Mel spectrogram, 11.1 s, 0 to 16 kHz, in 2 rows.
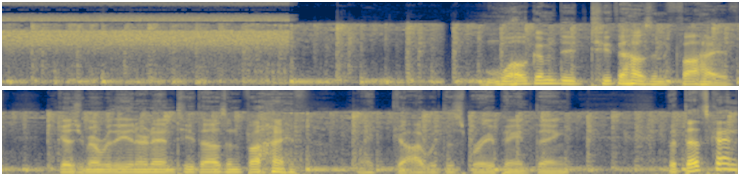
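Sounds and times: spray paint hiss: 0.0s - 2.2s
music track: 0.0s - 11.0s.

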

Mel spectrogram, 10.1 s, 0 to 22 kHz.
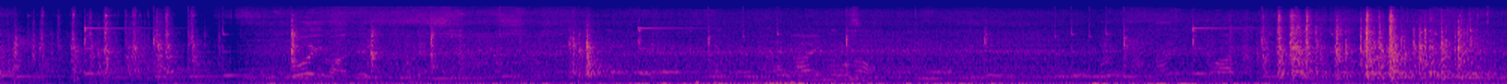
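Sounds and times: rapid clatter of clicks and knocks: 0.0s - 2.6s, 8.3s - 10.0s
diesel engine humming: 0.0s - 10.0s.

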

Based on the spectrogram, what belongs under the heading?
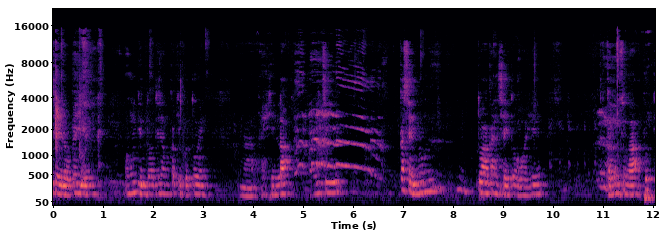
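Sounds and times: rooster crowing: 4.8s - 6.8s
man talking: 10.9s - 12.0s.

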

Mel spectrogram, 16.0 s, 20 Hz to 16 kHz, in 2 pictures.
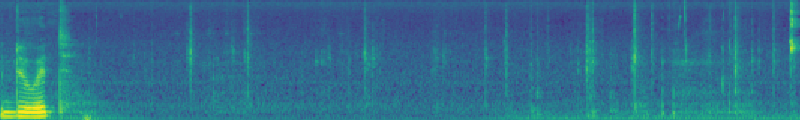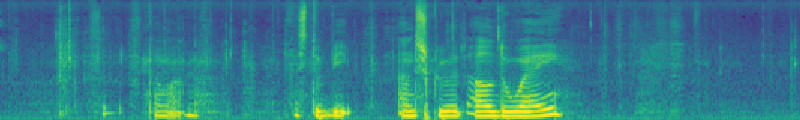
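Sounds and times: screwdriver turning screw in plastic: 1.4s - 6.6s
plastic parts clicking: 1.4s - 9.4s.

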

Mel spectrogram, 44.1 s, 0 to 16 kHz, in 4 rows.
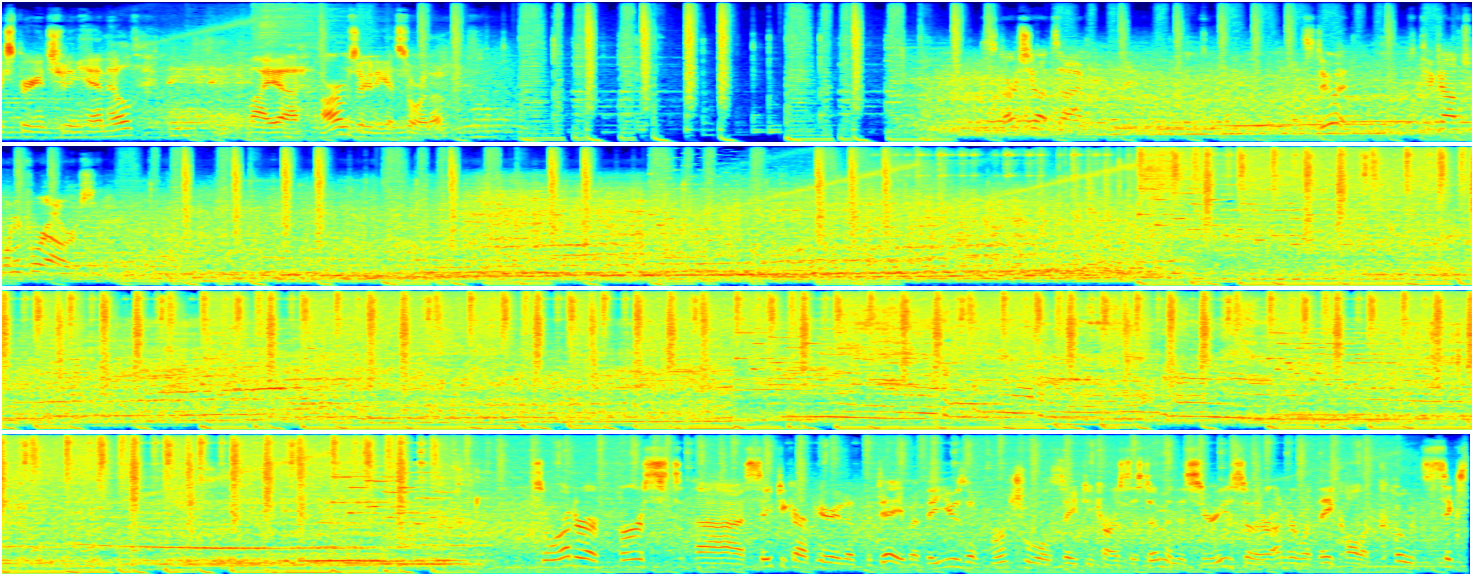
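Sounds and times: background music with steady beat: 1.9s - 44.0s
racing car engines revving: 6.8s - 44.0s.

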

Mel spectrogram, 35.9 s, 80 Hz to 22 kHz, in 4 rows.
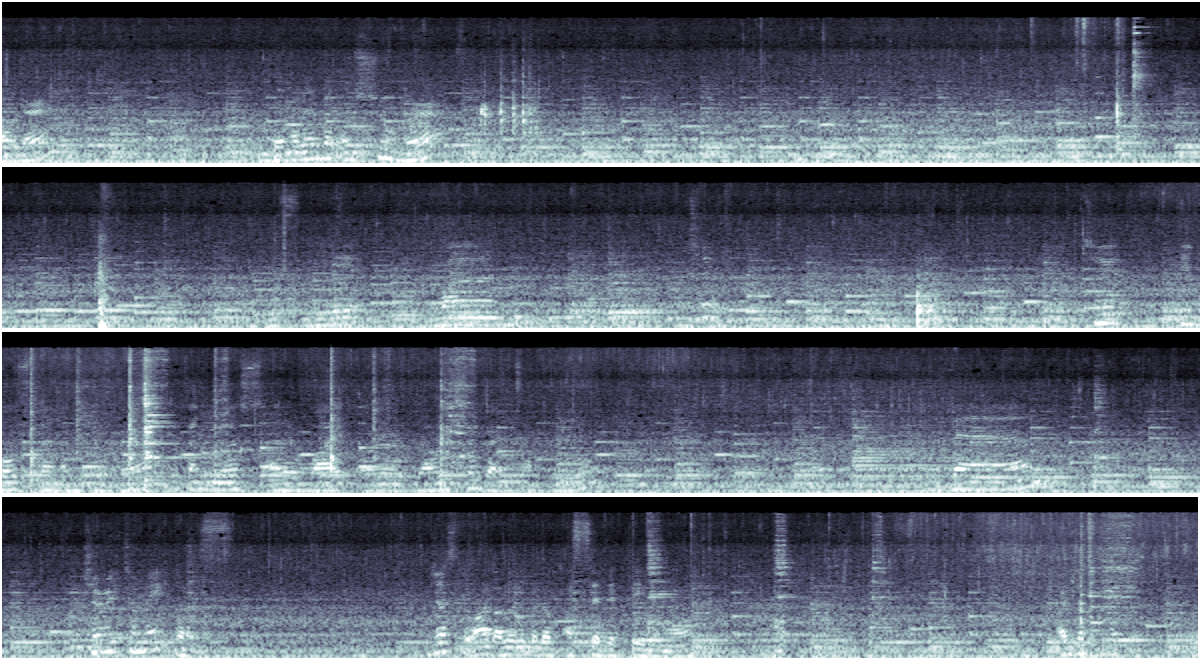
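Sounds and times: vegetables sizzling in hot oil: 0.0s - 35.9s
metal spoon clinking on pot: 18.9s - 19.8s.

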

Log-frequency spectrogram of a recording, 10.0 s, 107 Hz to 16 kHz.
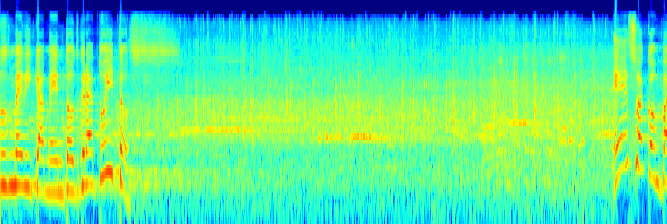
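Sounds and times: audience applauding: 2.3s - 9.6s.

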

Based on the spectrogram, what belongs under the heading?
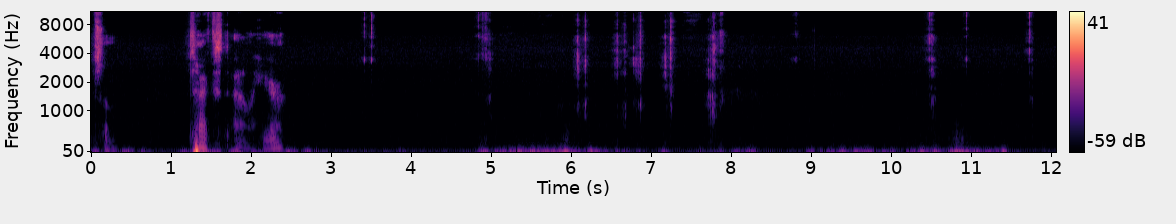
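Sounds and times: computer mouse clicks: 3.4s - 3.6s, 4.8s - 5.1s, 6.0s - 8.0s, 10.4s - 11.9s
keyboard keys clicking: 6.0s - 7.9s.

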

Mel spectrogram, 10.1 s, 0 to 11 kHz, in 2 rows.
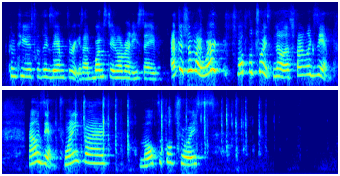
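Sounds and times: computer keyboard typing: 5.6s - 9.6s.

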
